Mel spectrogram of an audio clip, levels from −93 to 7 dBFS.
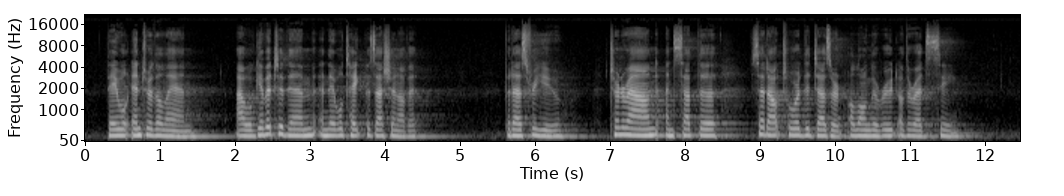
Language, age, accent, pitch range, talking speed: English, 40-59, American, 170-195 Hz, 185 wpm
